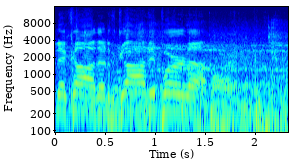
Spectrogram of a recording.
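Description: Speech only: a commentator talking continuously.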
